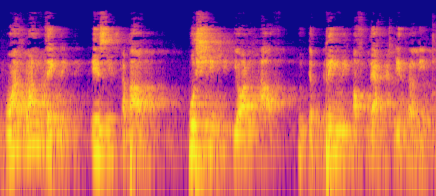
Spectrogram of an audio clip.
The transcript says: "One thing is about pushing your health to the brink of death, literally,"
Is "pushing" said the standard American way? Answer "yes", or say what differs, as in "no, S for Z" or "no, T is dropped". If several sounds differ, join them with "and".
yes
